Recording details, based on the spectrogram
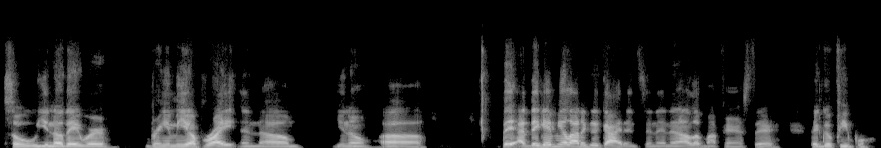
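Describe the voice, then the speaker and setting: Relaxed man with a dry close voice. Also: mid-range voice, moderate pace, no room sound. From Maryland, USA. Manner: relaxed, rambling with many fillers. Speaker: guest actor. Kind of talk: casual interview answers.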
